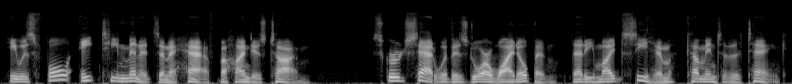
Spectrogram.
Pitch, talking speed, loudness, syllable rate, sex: 115 Hz, 205 wpm, -22 LUFS, 4.9 syllables/s, male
